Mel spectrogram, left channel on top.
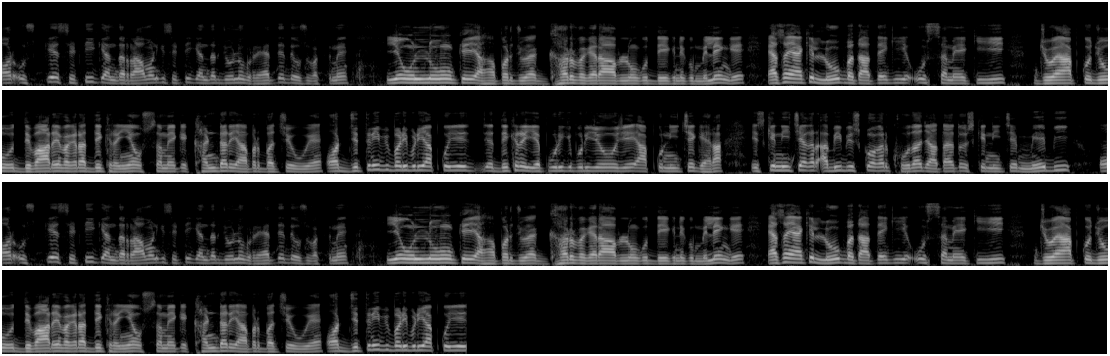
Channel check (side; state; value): right; drops out; at 15.8 s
